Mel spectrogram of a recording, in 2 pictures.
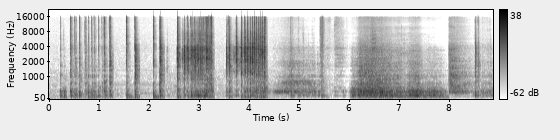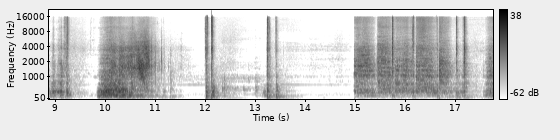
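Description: Small magnetic balls click and clack together.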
